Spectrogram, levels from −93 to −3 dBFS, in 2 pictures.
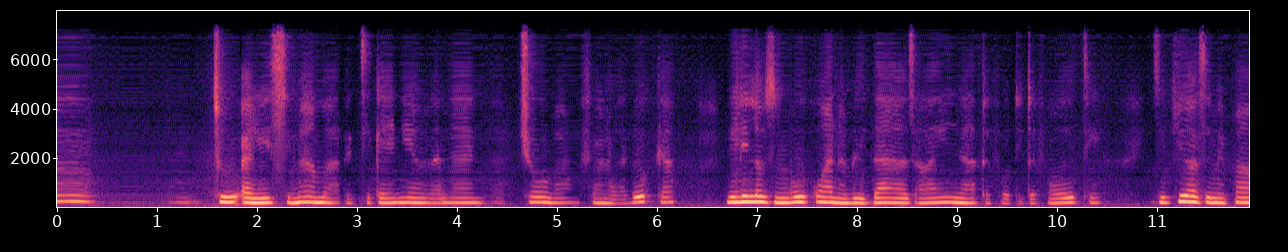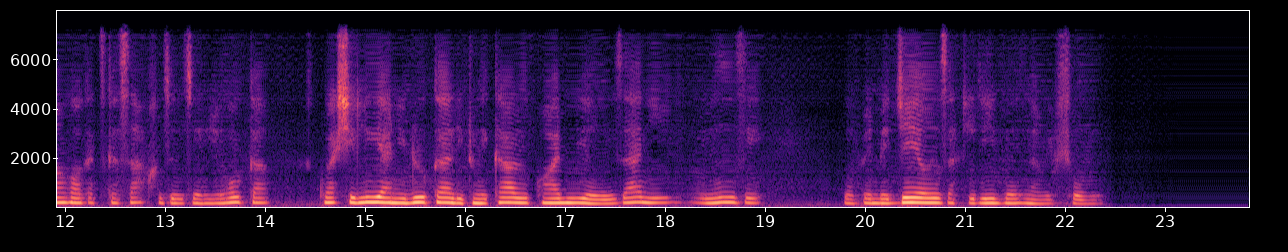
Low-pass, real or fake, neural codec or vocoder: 7.2 kHz; fake; codec, 16 kHz, about 1 kbps, DyCAST, with the encoder's durations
